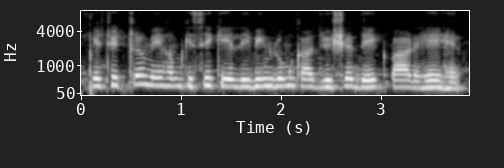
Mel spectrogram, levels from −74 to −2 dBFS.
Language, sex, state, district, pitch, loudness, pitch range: Hindi, female, Assam, Kamrup Metropolitan, 225 Hz, -12 LUFS, 205-230 Hz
